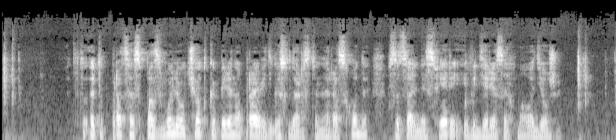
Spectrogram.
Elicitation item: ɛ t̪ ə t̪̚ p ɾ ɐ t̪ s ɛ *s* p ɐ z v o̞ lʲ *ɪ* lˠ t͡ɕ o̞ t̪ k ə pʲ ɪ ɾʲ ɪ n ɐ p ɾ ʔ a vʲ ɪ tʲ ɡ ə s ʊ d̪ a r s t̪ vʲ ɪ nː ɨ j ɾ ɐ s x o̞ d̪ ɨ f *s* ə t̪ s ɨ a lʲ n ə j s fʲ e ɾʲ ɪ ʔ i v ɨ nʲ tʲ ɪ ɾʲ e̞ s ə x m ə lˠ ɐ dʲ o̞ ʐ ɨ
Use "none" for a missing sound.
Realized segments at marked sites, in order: s, ɪ, s

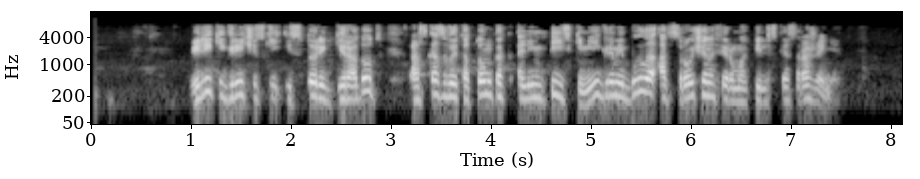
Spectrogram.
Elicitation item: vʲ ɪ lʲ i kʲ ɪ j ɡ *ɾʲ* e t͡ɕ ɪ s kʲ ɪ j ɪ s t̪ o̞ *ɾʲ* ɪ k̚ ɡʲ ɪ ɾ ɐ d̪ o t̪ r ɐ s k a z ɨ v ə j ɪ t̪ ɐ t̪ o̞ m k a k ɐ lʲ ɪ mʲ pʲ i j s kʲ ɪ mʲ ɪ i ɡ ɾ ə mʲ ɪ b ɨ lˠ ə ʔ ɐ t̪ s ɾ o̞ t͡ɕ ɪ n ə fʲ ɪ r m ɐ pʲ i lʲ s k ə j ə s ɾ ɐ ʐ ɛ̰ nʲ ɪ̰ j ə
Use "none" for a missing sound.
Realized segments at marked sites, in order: ɾʲ, ɾʲ

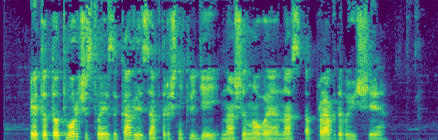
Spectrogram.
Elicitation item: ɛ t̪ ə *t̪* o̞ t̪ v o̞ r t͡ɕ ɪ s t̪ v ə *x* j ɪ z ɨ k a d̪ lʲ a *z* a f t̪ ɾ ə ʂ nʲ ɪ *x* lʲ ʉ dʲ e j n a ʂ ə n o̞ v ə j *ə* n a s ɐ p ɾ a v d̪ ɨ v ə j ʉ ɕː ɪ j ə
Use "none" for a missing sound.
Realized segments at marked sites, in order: t̪, none, z, x, ə

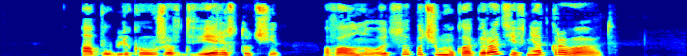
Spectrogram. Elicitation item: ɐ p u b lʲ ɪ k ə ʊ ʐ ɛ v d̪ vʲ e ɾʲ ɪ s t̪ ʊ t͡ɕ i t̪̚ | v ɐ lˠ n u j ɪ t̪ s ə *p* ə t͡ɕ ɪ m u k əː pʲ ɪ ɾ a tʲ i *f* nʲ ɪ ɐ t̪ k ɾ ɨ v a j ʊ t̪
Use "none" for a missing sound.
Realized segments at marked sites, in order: p, f

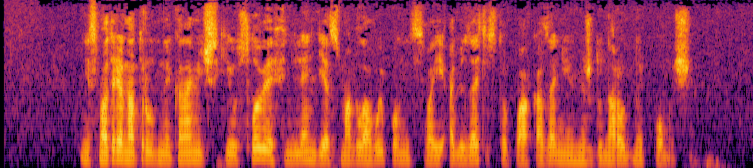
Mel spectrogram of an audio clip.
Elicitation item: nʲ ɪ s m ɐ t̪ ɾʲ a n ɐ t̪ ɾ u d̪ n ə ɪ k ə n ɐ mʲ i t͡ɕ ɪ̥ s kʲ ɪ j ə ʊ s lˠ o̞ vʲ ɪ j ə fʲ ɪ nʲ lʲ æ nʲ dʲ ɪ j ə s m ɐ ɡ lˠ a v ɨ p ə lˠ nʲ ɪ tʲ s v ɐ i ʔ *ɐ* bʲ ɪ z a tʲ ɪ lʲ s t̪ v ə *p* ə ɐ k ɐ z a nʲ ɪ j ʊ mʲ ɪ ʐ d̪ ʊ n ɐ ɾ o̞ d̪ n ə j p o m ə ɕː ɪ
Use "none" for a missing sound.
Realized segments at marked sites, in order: ɐ, p

